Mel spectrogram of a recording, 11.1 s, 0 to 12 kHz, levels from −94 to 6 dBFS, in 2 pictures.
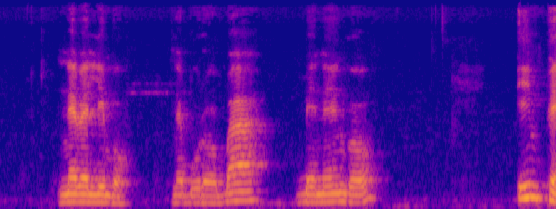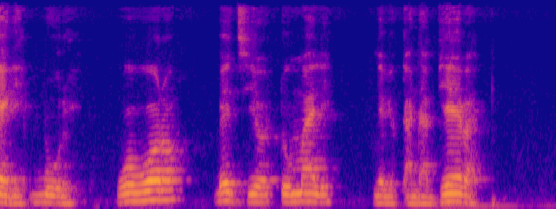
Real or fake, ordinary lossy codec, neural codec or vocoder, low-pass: real; Opus, 32 kbps; none; 10.8 kHz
